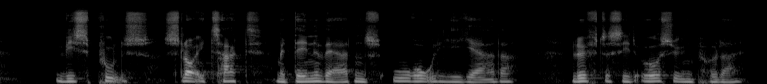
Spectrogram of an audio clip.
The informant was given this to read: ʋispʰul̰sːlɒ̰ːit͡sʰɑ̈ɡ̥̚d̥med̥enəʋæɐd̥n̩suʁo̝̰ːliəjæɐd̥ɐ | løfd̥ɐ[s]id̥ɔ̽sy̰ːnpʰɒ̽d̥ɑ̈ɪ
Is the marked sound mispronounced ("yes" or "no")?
no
